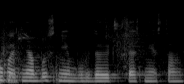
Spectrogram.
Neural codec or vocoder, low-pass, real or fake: none; 19.8 kHz; real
